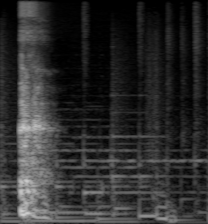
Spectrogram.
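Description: A man clears his throat once, briefly, about a quarter second in, over quiet background music.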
